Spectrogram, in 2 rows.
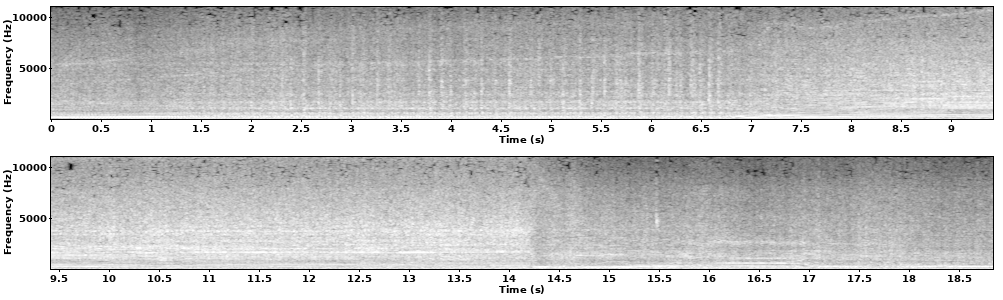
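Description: Boosted LS V8 drag car heard from inside its cabin. It runs at low revs, then revs sharply about seven seconds in and pulls hard at high revs for several seconds. About fourteen seconds in the revs drop and fall away as the car comes off the throttle.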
